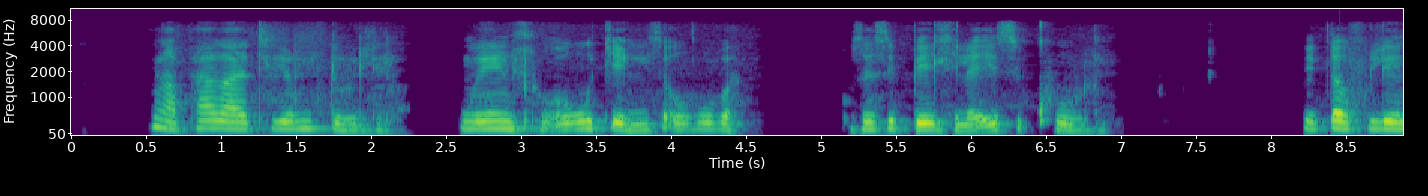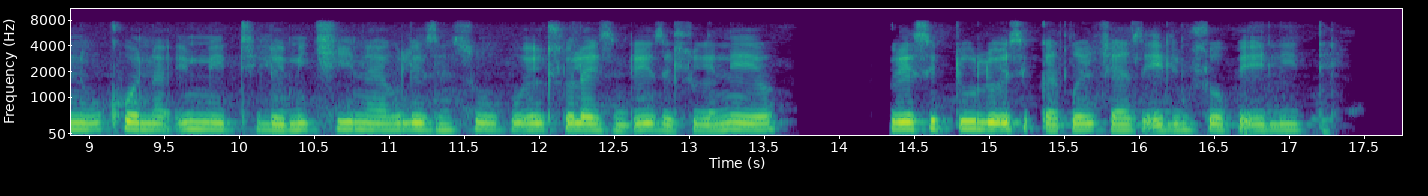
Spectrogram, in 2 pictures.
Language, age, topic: North Ndebele, 36-49, health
